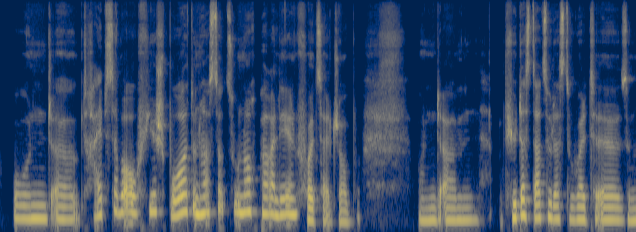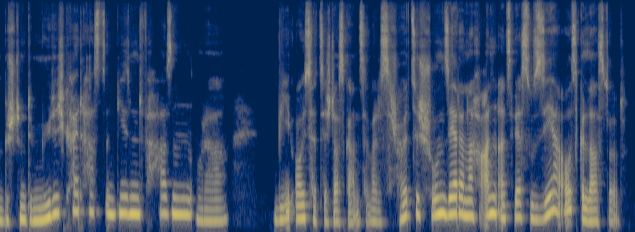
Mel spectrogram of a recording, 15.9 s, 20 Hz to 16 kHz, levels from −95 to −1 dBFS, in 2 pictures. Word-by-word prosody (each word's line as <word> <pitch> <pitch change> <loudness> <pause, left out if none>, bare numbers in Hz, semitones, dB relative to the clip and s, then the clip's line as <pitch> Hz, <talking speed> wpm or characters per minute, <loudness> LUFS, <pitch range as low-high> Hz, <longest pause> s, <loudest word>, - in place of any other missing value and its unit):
und, 170 0 -1
äh, 160 0 -3
treibst 215 +5 -3
aber 245 -1 +3
auch 235 - +2
viel 255 -1 -1
Sport 245 +1 +3
und 225 - +5
hast 245 +1 +3
dazu - - -3
noch 255 +1 +2
parallel 225 -1 +2
'n 220 - +2
Vollzeitjob. 135 -3 -2 0.8
Und, 150 0 -3
ähm, 155 0 -3 0.3
führt 180 +3 +1
das 210 -1 +5
dazu, 180 +2 +2
dass 170 -1 +2
du 155 -2 -6
halt, 160 -1 -1
äh, 155 0 0
so 150 0 -2
'ne 145 - -2
bestimmte 155 0 -1
Müdigkeit 230 - +1
hast 250 -1 -4
in 225 -1 +2
diesen 230 -1 +3
Phasen 225 -2 -1
oder 145 -1 -7 0.6
wie 155 +1 -4
äußert 170 -3 0
sich 135 -2 -4
das 135 0 -2
Ganze? - - -7
Weil 140 - -7
das 130 0 -1
sch - - -7
hört 195 +4 -1
sich 225 -1 0
schon 220 +2 +4
sehr 225 +1 +6
danach 205 -2 +2
an, 230 0 +3
als 175 -1 -1
wärst 190 -1 +1
du - - -2
sehr 215 +12 +2
ausgelastet. 140 - -2
175 Hz, 190 wpm, -26 LUFS, 155-230 Hz, 0.8 s, sehr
